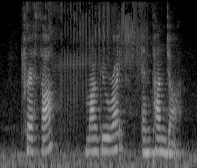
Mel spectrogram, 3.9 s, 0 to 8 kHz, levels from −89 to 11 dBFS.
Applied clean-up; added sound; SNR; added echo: none; Fart; 19 dB; none.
